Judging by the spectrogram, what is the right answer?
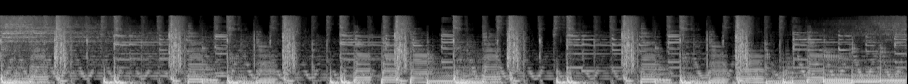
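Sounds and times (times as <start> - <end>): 
funk music: 0.0 - 9.0.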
